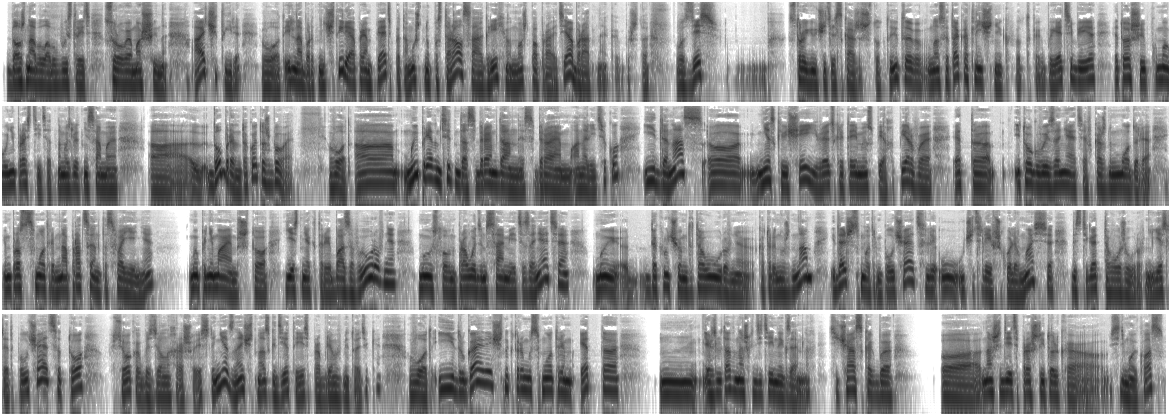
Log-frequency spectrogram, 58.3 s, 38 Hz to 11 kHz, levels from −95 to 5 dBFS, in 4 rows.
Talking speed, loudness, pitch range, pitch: 180 wpm, -15 LUFS, 110-135 Hz, 120 Hz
